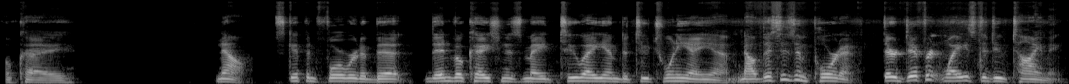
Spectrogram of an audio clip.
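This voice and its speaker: A man giving an informal lecture on esoteric lore, explaining carefully and checking in with his listeners. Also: mid-range voice. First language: not Hebrew. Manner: unhurried, explains by repeating and checking with "okay?". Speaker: esoteric teacher.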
